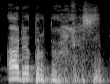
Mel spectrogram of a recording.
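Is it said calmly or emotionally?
calmly. It is said quietly with no emotion.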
